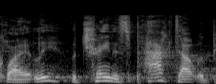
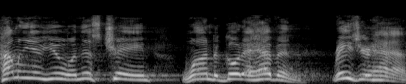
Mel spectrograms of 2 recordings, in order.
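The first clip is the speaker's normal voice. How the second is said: put-on heavy, thick Spanish accent, pitched up; 7 semitones higher than usual. Quoting a preacher addressing the train crowd, in a heavy spanish accent. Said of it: "he has this real heavy Spanish accent".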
